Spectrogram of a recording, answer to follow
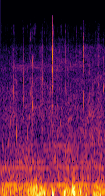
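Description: Wind rumbling on the microphone while a spinning reel is cranked, reeling in a hooked fish, with a steady low hum underneath and a few faint clicks.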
